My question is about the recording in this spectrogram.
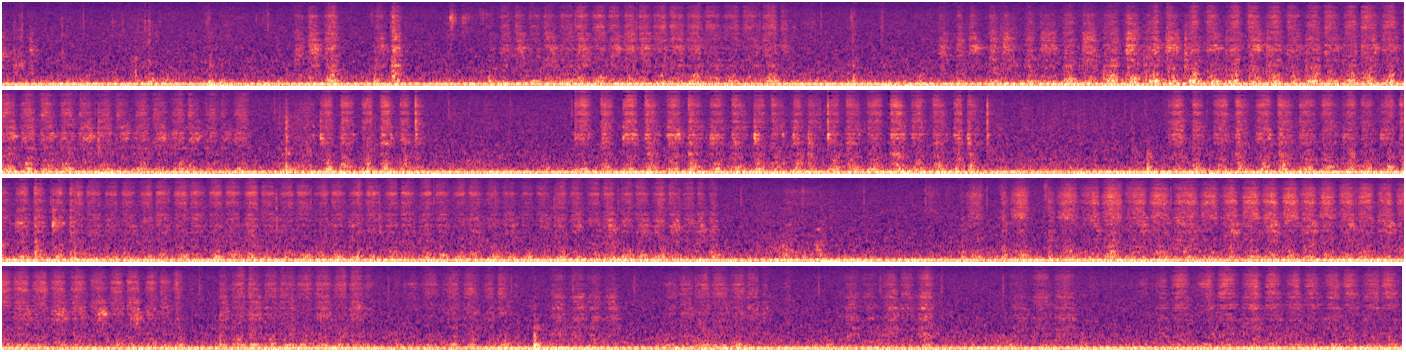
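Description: Pencil scratching on drawing paper in many short, repeated shading strokes, over a steady low hum.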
